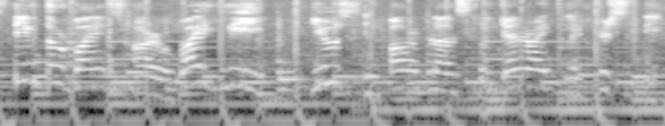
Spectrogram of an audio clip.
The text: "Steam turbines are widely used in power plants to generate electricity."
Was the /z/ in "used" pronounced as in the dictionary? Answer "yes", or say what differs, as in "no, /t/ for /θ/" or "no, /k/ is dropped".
no, /s/ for /z/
